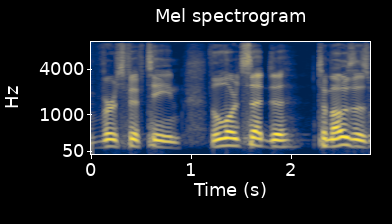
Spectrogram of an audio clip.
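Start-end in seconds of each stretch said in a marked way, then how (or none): none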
